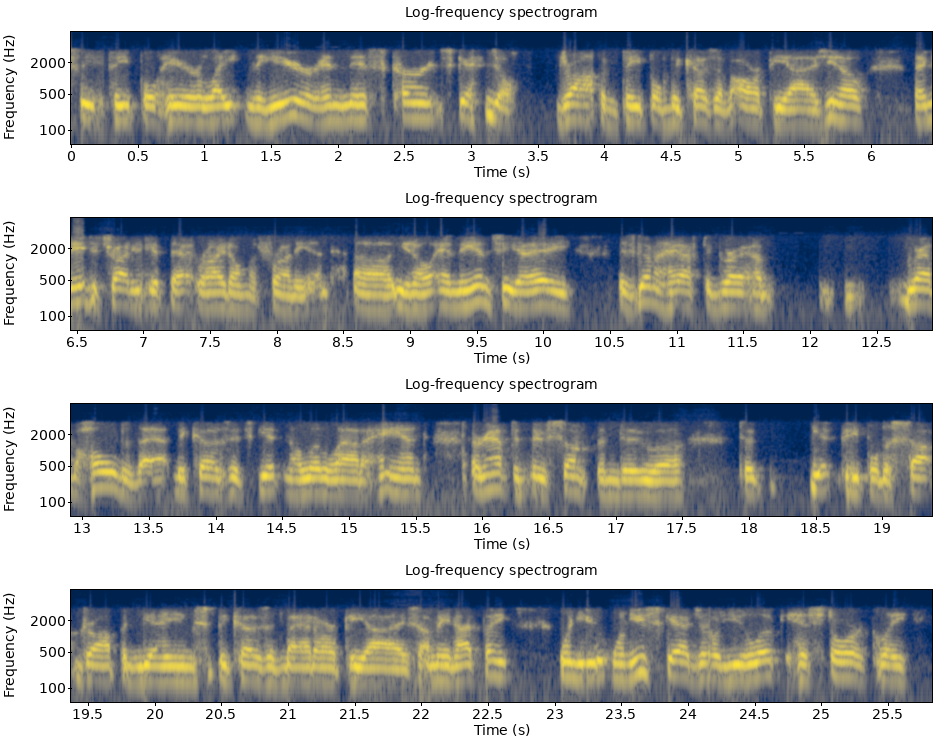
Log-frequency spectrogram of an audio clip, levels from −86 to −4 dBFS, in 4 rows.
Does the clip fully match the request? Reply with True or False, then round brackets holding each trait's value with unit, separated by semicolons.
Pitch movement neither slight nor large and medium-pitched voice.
True (3.5 semitones; 145 Hz)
